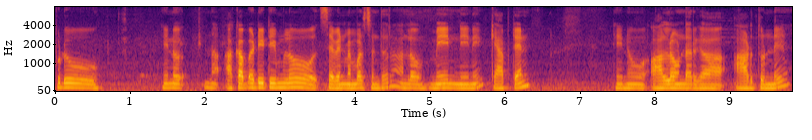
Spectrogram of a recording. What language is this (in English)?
Telugu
